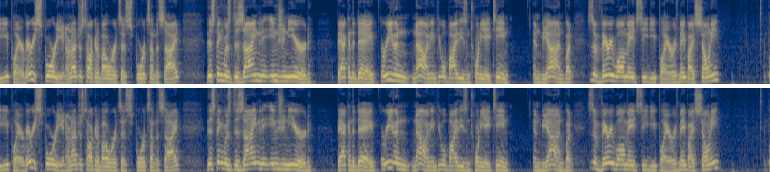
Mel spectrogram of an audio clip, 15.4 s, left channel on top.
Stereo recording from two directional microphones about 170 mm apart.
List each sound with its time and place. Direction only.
0.1 s speech: 40° left (ahead or behind)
